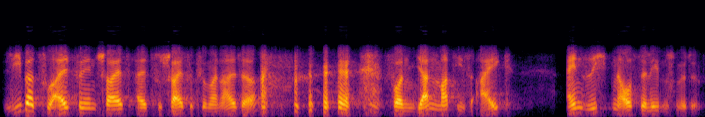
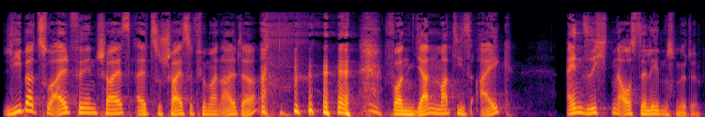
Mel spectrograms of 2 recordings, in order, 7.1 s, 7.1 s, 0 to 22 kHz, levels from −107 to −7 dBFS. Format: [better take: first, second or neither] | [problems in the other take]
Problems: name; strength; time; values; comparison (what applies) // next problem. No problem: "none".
second | phone-call audio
